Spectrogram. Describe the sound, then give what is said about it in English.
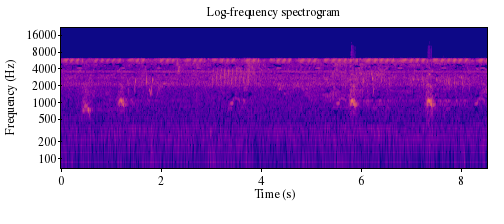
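A steady, high insect-like trill fills the background while a saw produces a handful of short, bird-like chirping calls at irregular intervals, giving a jungle-style effect with no talking. “I call this one I Saw It in the Jungle because the sound of that bird is done with a saw.”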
